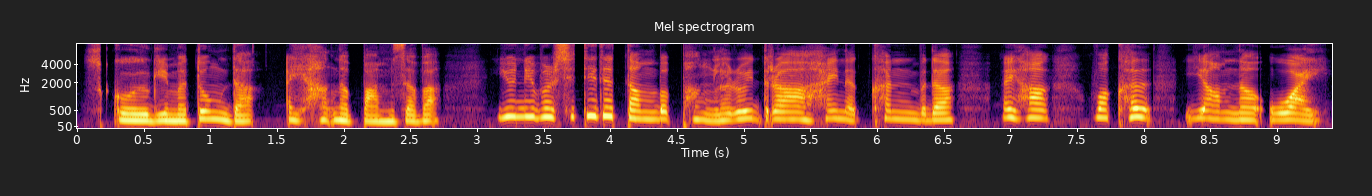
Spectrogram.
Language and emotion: Manipuri, fearful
